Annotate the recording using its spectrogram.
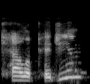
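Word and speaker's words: callipygian: does caliphagen mean uh it's pronounced calipidian and it's a word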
